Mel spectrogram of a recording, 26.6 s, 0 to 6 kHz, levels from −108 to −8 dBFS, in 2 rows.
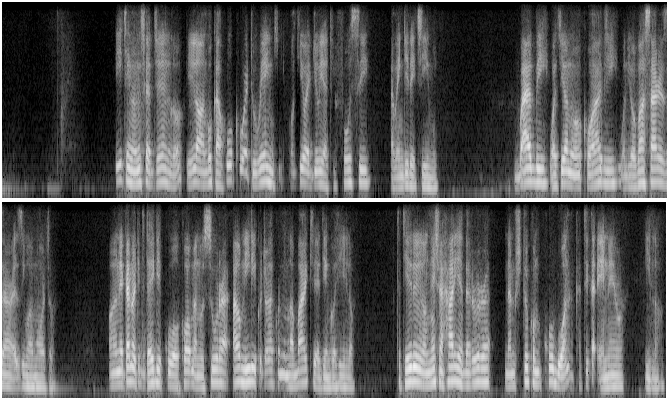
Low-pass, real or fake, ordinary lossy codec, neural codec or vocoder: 5.4 kHz; fake; Opus, 16 kbps; codec, 16 kHz, 0.5 kbps, X-Codec, HuBERT features, trained on balanced general audio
